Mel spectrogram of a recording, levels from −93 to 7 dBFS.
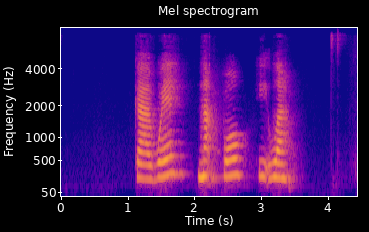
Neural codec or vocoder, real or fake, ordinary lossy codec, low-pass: codec, 16 kHz, 0.5 kbps, X-Codec, WavLM features, trained on Multilingual LibriSpeech; fake; AAC, 32 kbps; 7.2 kHz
